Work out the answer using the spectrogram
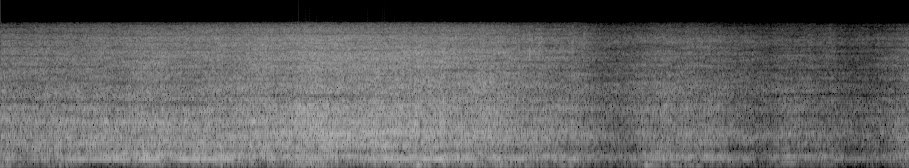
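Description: Cogwheel train running, heard from inside the carriage: a steady mechanical hum with a low drone under a rushing noise, louder in the middle and easing off after about six seconds.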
